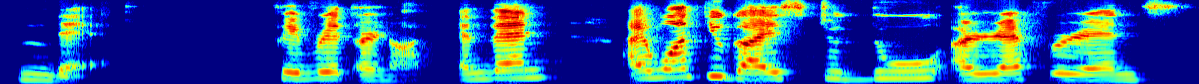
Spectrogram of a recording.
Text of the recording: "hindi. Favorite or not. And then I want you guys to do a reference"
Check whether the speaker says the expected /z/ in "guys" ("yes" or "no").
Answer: no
